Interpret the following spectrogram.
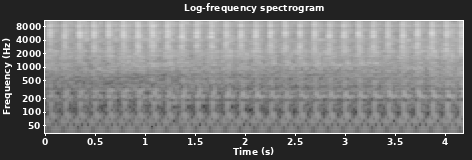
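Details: Caterpillar 977L track loader, long-sitting scrap candidate, started on lots of ether: heavy, lumpy diesel thumping at about three and a half beats a second that sounds like it's coming apart, though oil pressure is good. It is running rough.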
